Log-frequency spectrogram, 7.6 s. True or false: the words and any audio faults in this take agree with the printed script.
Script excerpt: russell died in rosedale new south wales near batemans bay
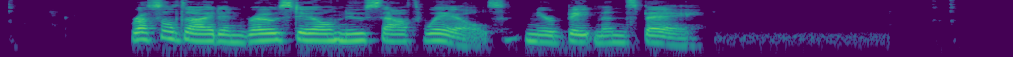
true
